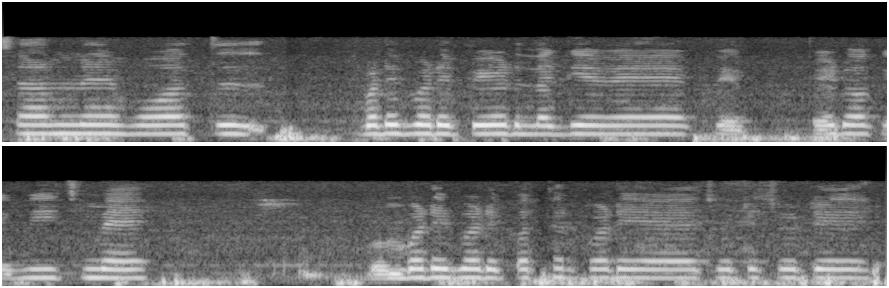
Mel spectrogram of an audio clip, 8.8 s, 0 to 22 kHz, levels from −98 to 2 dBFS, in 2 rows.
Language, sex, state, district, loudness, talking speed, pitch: Hindi, female, Rajasthan, Bikaner, -15 LUFS, 135 wpm, 235 Hz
